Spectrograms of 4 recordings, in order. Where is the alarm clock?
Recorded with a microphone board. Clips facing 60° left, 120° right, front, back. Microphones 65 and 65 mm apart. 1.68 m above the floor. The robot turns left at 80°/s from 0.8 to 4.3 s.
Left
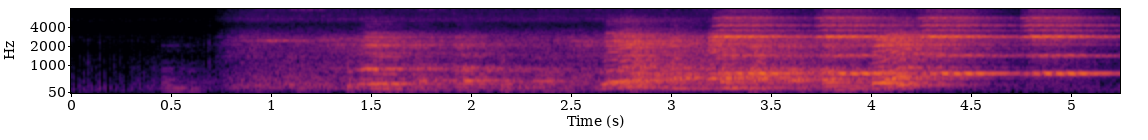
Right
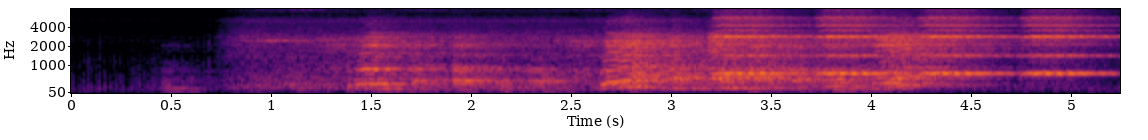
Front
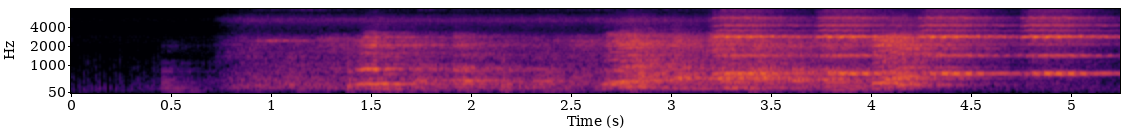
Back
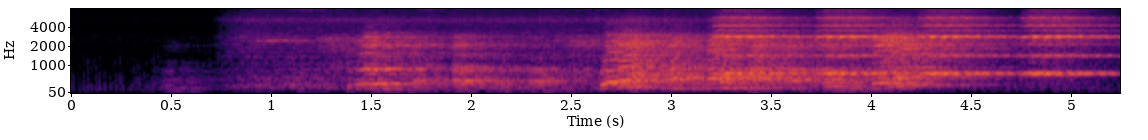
55° right, 0.9 m; by 5.1 s 145° right, 0.9 m.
